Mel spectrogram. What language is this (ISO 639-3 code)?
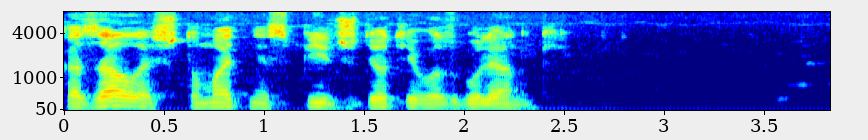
rus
